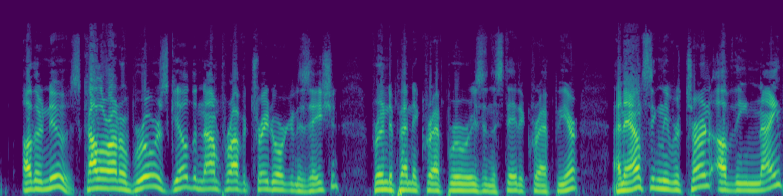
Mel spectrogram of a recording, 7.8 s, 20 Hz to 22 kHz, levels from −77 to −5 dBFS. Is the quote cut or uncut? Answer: uncut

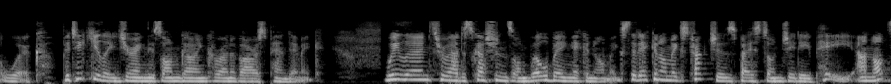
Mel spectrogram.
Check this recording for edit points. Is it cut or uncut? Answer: cut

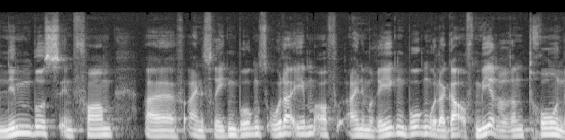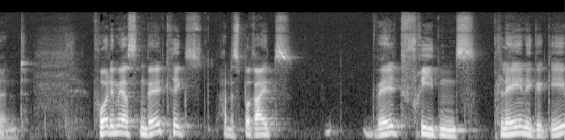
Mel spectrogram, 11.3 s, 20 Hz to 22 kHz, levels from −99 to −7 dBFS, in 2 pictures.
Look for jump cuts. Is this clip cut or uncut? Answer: uncut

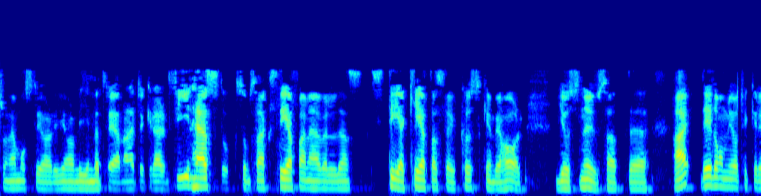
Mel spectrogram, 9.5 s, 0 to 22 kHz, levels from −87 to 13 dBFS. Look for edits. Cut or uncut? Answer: uncut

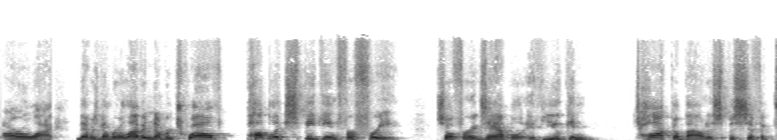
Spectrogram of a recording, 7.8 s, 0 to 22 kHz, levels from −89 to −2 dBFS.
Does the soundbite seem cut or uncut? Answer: uncut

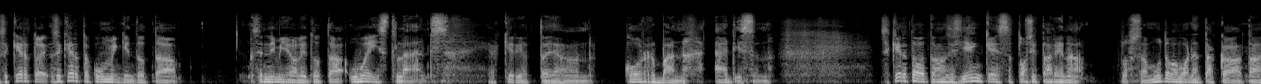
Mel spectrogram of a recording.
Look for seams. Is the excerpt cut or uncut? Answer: cut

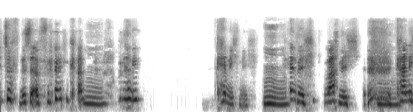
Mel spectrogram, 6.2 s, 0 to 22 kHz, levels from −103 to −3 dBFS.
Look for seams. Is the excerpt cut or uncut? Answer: cut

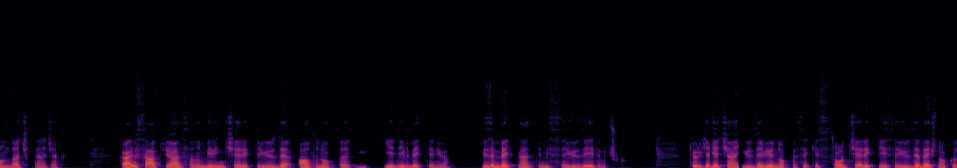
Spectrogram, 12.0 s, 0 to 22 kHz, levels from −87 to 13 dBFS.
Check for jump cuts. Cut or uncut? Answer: cut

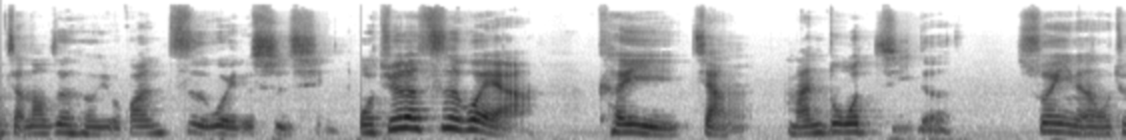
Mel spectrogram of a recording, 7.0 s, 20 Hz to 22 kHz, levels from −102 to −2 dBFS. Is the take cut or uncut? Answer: cut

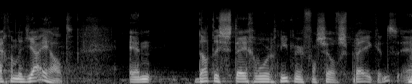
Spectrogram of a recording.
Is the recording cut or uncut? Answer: uncut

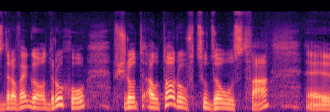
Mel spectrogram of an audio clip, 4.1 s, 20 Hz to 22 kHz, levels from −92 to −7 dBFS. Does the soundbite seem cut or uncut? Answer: cut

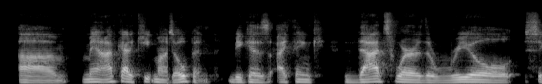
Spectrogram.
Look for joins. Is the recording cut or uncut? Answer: cut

